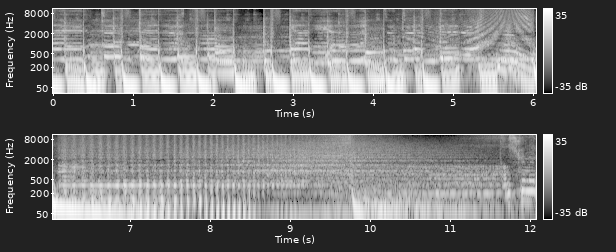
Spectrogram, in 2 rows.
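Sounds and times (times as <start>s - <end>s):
electronic dance music build-up: 0.0s - 12.0s.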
